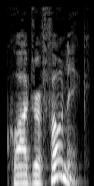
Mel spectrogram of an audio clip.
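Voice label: "quadrophonic", English, British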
